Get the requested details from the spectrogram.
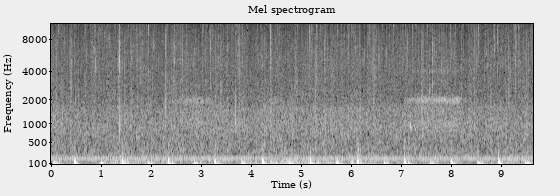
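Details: Three-hour looped ASMR sleep-aid recording with soft breathing and rain ambience; steady low thumps at about 64 beats a minute under soft rain noise; heartbeat.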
